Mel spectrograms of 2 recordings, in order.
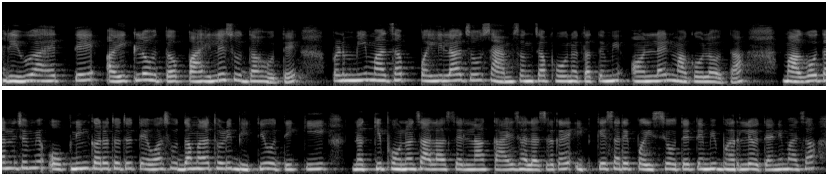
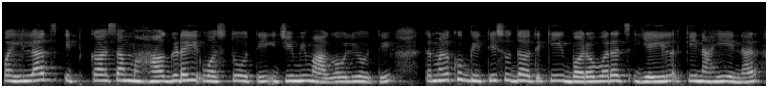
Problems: background sounds at intervals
